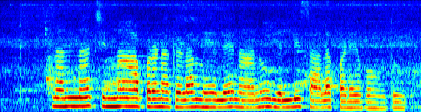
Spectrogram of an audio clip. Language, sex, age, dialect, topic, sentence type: Kannada, female, 18-24, Dharwad Kannada, banking, statement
